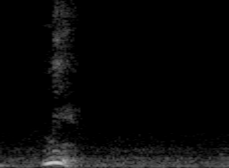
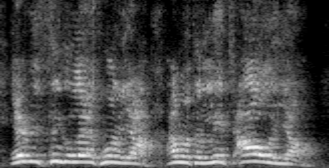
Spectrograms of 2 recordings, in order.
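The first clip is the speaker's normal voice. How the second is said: loud, raised-pitch pulpit shouting; angry preaching tirade; 6 semitones higher, 7 dB louder than usual. Real, not acted. Preacher venting at hate groups, shouted angrily. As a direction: build to a full-force furious rant.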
